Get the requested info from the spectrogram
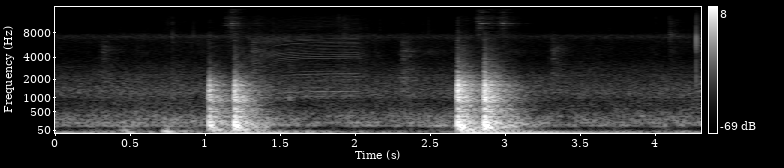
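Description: Knuckles knocking on a wooden panel door: two quick double knocks, about a second and a half apart.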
